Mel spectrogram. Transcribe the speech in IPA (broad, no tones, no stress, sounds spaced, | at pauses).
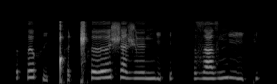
θ ə f ḭ ǃʰ ə̰ ǁʰ əː ʃ a ʒ ʏː ŋ i ʔ | z a z ŋ iː k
